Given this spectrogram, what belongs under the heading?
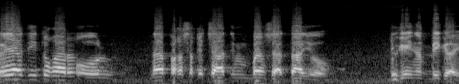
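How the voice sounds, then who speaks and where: Against noticeable background noise, a man speaks at a high pitch with very wide pitch swings. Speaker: land title advocate on radio. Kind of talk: radio talk show discussion. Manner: halting with many fillers; animated.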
